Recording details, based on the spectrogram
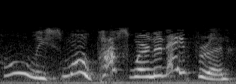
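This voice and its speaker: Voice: very high voice, very animated, measured pace, heavily acted. A performer playing a vain, theatrical adolescent son in an old radio sitcom, boyish and affected. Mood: eager. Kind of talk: 1940s radio sitcom acting. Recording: dull, noisy old radio recording.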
